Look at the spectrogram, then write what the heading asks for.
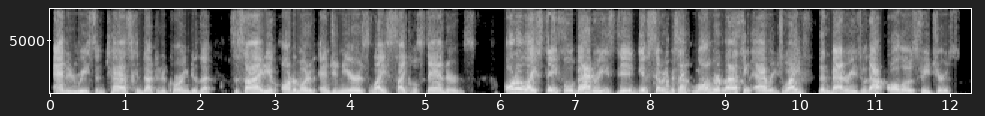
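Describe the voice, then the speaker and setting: An actor playing a sulky, melodramatic battery pitchman in a 1940s-style radio comic commercial. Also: lively intonation, fairly quick, no echo. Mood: grudging, relenting. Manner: melodramatic, pompous. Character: sulky, theatrical male battery pitchman, wounded artiste.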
